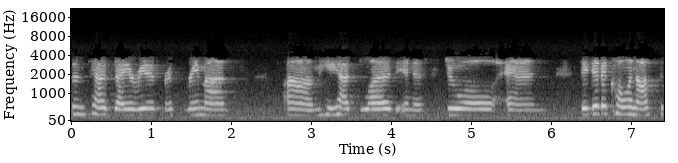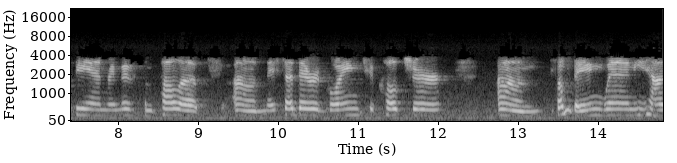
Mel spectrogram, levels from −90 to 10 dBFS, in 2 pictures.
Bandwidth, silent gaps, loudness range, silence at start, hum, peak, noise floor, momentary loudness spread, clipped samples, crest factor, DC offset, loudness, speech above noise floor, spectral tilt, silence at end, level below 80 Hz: 3.9 kHz; none; 2 LU; 0 s; none; 0 dBFS; -42 dBFS; 10 LU; under 0.1%; 16 dB; under 0.1%; -15 LUFS; 26 dB; -5.5 dB/octave; 0 s; -58 dBFS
